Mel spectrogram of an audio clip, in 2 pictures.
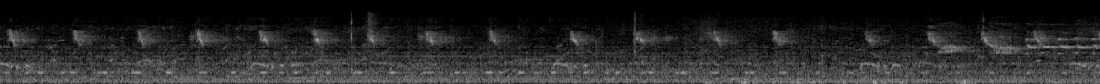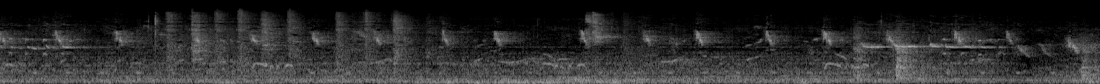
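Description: A bird chirping over and over, about two short high chirps a second, with a few longer whistled notes. A brief run of sharp clicks comes near the middle.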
